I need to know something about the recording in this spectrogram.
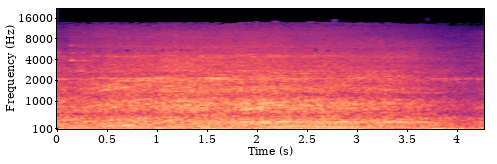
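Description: A garbage truck drives away.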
